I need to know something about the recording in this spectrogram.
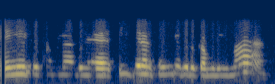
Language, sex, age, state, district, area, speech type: Tamil, female, 60+, Tamil Nadu, Thanjavur, urban, conversation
